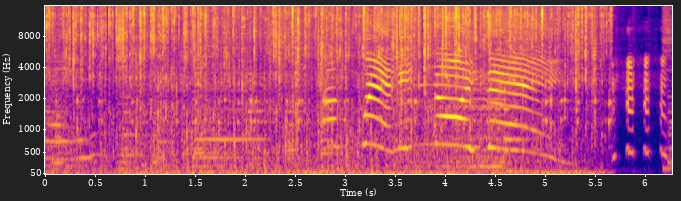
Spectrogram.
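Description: Cartoon soundtrack: background music with a character's wordless voice that slides up and down in pitch between about three and five seconds in. It all drops out suddenly just before the end.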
